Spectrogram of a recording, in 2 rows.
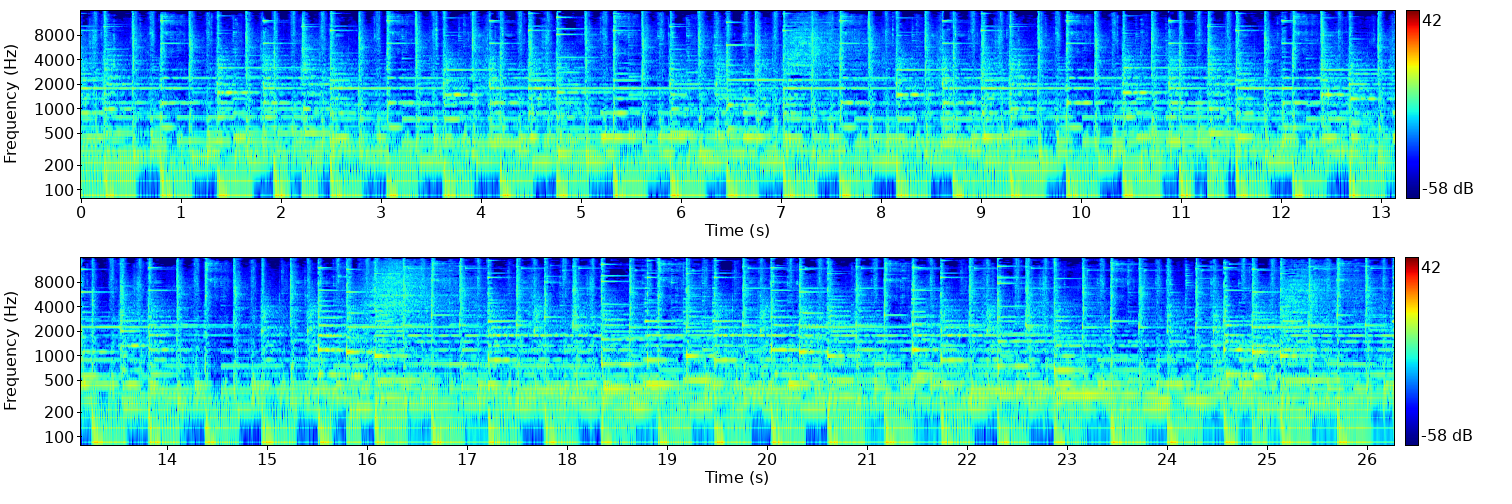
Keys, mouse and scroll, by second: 3.5 ctrl+space, 3.8 ctrl+click, 4.0 ctrl+space, 5.3 click, 5.5 space, 6.0-11.1 alt+drag, 11.1 ctrl+e, 12.5 click, 12.6-23.4 ctrl+drag, 23.4 right click.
